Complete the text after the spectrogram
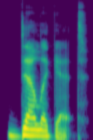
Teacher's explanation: Notice the stress falls on the first syllable.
